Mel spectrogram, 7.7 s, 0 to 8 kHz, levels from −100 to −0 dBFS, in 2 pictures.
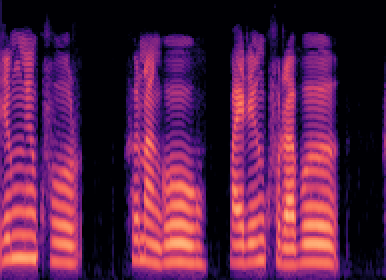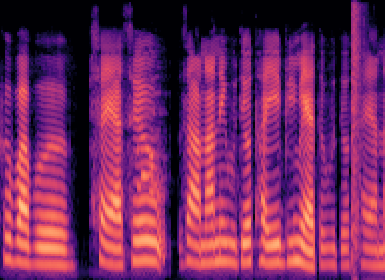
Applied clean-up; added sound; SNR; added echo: none; Tools; 16 dB; none.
